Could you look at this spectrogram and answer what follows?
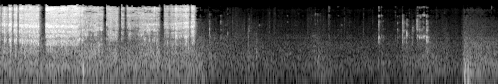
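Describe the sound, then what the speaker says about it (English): Aerosol brake cleaner is sprayed onto a Rotax Max kart clutch in several loud, hissing bursts over about four seconds, followed by quieter workshop handling noises and small knocks. "you can use some brake cleaner to get rid of any residual sort of oily deposits"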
